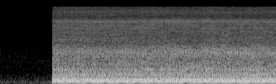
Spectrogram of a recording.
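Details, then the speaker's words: Customer's snowblower, auger not engaging before; carburetor cleaned for suspected stuck float, drive belt tension adjusted: small single-cylinder engine starts abruptly and holds a steady even drone without hunting or surging; runs quite well, oil change to follow. "And as you can hear, runs quite well, but I am going to service it, drain the oil, put"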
